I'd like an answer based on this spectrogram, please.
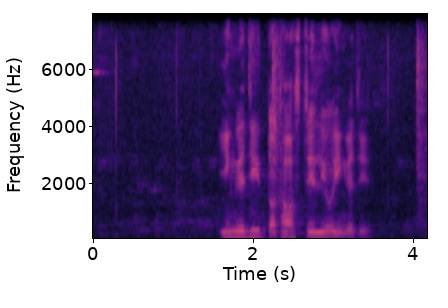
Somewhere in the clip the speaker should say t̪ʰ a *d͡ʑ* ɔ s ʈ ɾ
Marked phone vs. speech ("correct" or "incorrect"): incorrect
